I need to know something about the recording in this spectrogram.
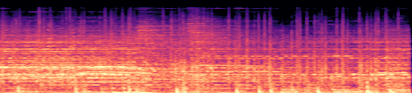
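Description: Fireworks bursting and crackling over loud music, the sharp cracks coming thicker from about two seconds in.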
